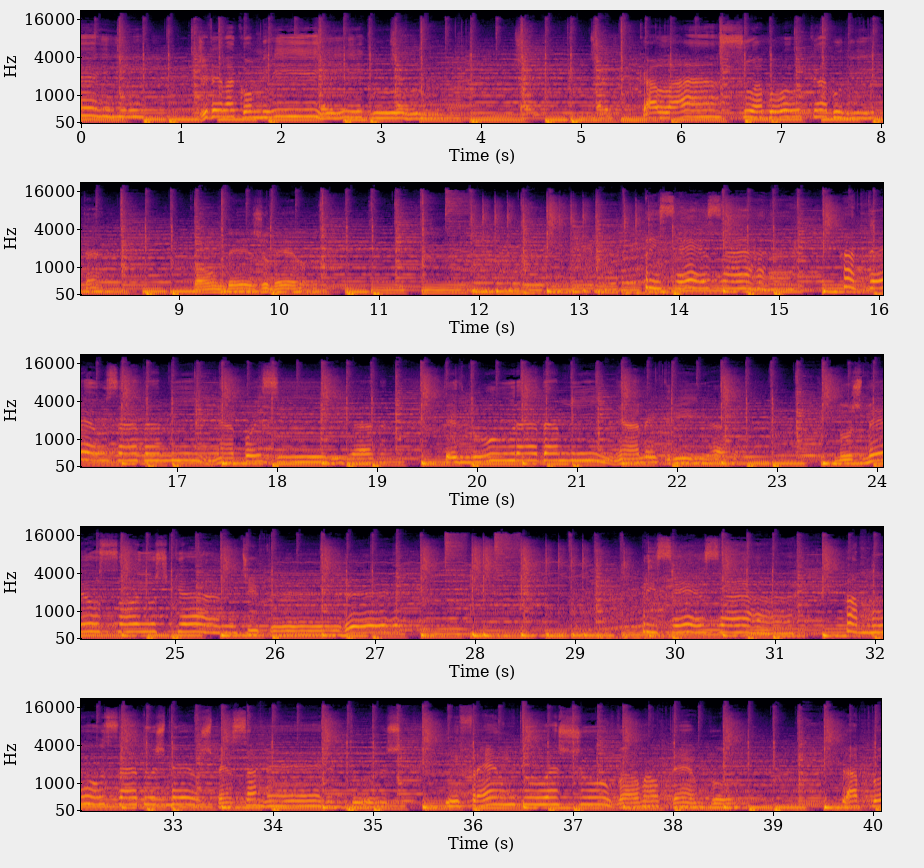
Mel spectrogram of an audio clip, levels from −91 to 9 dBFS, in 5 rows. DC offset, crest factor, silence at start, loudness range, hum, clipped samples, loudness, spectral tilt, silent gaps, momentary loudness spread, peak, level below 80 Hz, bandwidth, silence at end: under 0.1%; 14 dB; 0 s; 2 LU; none; under 0.1%; -17 LUFS; -5.5 dB/octave; none; 5 LU; -2 dBFS; -30 dBFS; 18.5 kHz; 0 s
